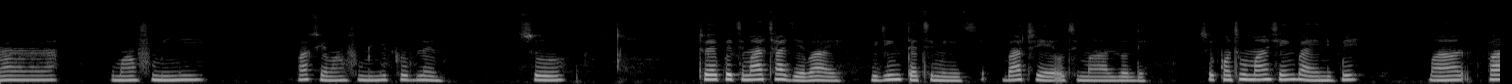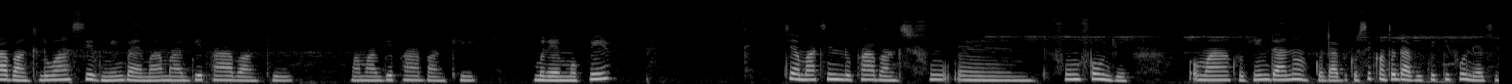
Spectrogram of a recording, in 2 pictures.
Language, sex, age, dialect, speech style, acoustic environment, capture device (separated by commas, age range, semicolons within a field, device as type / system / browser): Yoruba, female, 25-34, Nigeria - Lagos Yoruba, relaxed, appliances, mobile / Linux / Chrome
